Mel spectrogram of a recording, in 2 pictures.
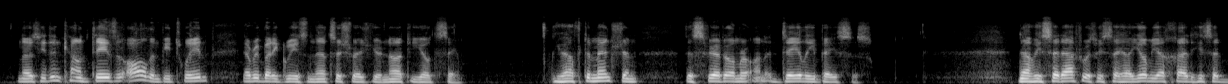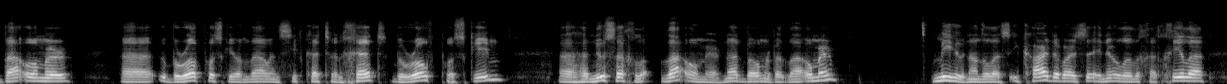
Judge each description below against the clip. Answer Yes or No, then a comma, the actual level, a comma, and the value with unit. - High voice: No, low, 135 Hz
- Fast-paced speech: No, average, 150 wpm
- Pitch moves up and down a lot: No, average, 3.9 semitones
